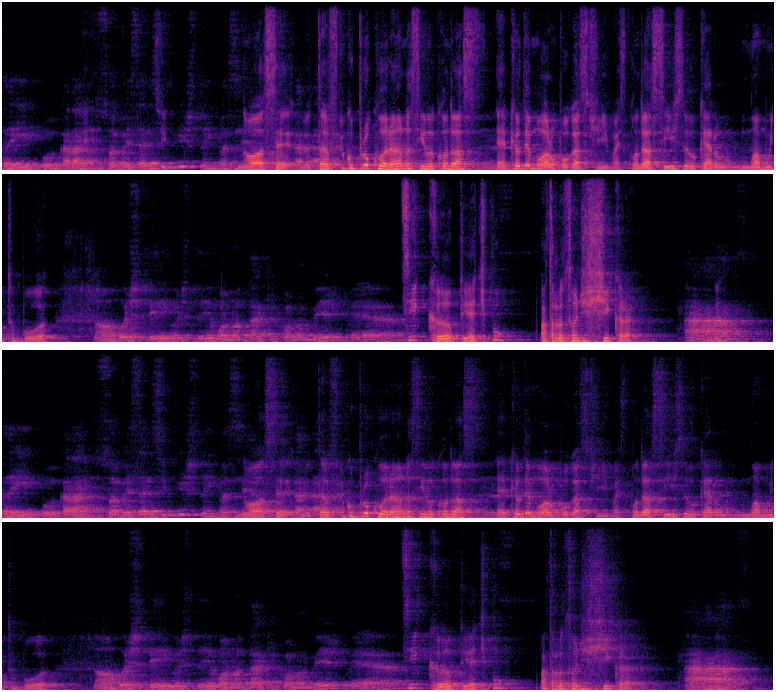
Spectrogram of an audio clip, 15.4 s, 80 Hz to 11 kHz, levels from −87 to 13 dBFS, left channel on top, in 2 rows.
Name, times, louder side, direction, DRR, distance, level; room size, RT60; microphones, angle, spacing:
voice 1, 0.0-2.6 2.9-3.4 4.8-5.3 8.6-11.8 13.4-13.5 14.5-15.1, equal, 5° left, -1 dB, 2.8 m, -32 dB
voice 2, 2.3-8.2 11.7-12.8 13.1-14.1 14.8-14.9, left 3 dB, 35° left, 12 dB, 0.5 m, -23 dB
19.5 x 8.8 x 5.3 m, 0.93 s
head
